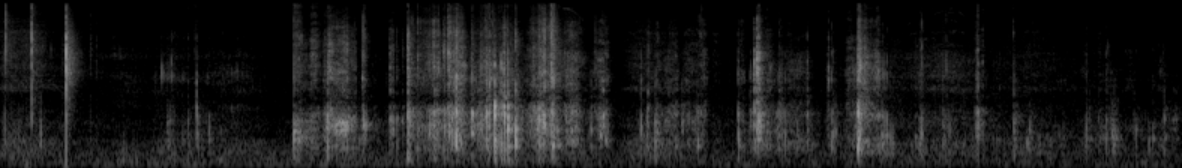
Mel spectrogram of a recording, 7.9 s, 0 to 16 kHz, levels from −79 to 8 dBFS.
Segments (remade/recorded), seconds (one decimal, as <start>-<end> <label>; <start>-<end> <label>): 0.0-0.7 recorded; 0.7-2.0 remade; 2.0-7.9 recorded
